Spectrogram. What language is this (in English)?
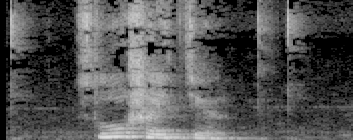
Mari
